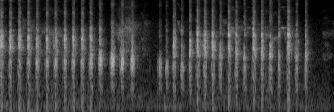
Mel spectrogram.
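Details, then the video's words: Long-tailed shrike masteran song, the bird singing vigorously: two runs of rapid, scratchy, squawking notes at about three per second, the first dropping slightly in pitch, separated by a brief pause. "Burung Masteran Tengkek Buto Gacor"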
